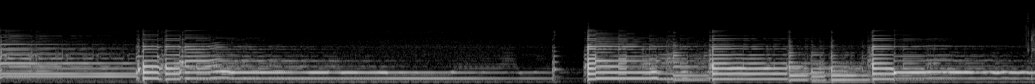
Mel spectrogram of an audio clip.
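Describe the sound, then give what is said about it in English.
A distorted lead guitar plays long, sustained notes with a few sharp new attacks, each trailing off into soft repeating echoes from a timed tape delay and a wash of reverb. No one speaks. “In this case, that was a timed tape delay that just rounds everything off and makes it sit nice in the mix at the background.”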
